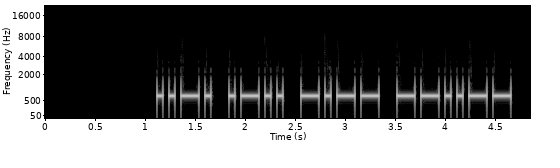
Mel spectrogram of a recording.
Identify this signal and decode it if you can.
Morse code, heard as a keyed tone, about 20 wpm, 700 Hz. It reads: FLY,
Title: Sentences from Top 500 Words 20wpm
